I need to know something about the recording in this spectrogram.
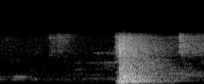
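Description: A single loud bang a little over a second in, dying away over about half a second with room echo.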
